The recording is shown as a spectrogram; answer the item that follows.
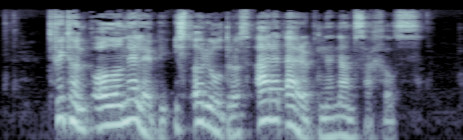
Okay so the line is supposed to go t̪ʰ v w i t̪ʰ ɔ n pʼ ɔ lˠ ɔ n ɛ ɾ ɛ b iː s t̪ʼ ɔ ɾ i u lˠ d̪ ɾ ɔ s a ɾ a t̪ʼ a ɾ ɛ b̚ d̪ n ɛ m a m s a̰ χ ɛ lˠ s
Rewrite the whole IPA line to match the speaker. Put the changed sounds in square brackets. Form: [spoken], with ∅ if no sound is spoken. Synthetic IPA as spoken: t̪ʰ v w i t̪ʰ ɔ n pʼ ɔ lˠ ɔ n ɛ [l] ɛ b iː s t̪ʼ ɔ ɾ i u lˠ d̪ ɾ ɔ s a ɾ a t̪ʼ a ɾ ɛ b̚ d̪ n ɛ [n] a m s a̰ χ ɛ lˠ s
